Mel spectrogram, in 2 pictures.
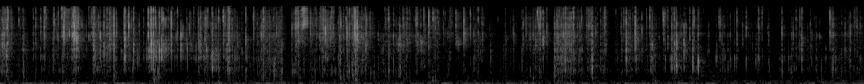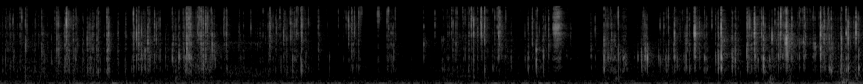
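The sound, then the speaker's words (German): Plastic wrapper of a trading card booster pack crinkles as the pack is opened, a fairly quiet, steady crackling and rustling that continues throughout with small irregular bursts. “Bro, ich schneide das jetzt einfach auf. Ich bin einfach zu dumm, um das aufzumachen.”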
